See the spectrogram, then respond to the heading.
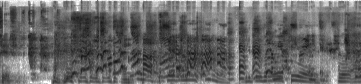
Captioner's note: risas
